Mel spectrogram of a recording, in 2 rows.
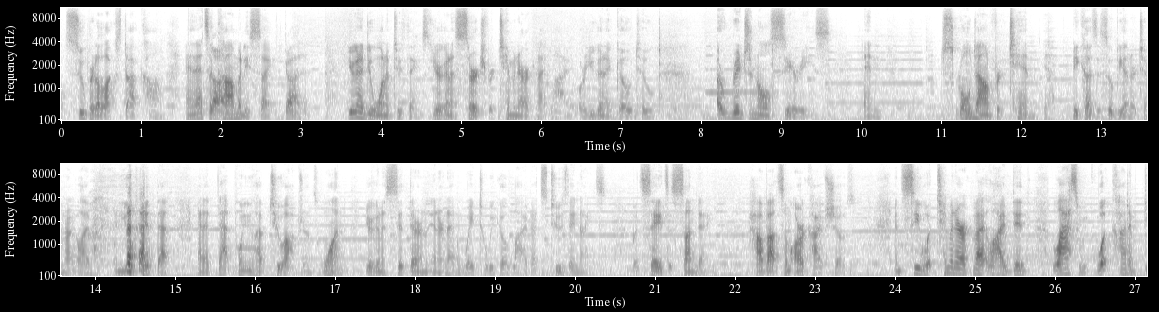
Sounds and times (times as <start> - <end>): Speech: 0.0 - 7.4, 8.2 - 10.3, 11.0 - 27.1
Music: 0.0 - 27.1.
